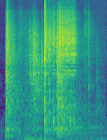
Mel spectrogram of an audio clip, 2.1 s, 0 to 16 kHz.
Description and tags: Vandierdonck Joan 2015 2016 metallic object fall
////////Theme
Object falls
////////Description
For this sound, he was realized by means of a recorder. To improve this sound recording, I used a compressor to avoid the saturation, and of a reverberation to insist on the impression to be in a room.
//////// Typologie
C’est une impulsion complexe
/////// Morphologie
Masse : groupe nodal
Timbre harmonique : Eclatant
Grain : plutôt rugueux
Allure : stable, pas de vibrato
Dynamique : attaque plutôt violente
